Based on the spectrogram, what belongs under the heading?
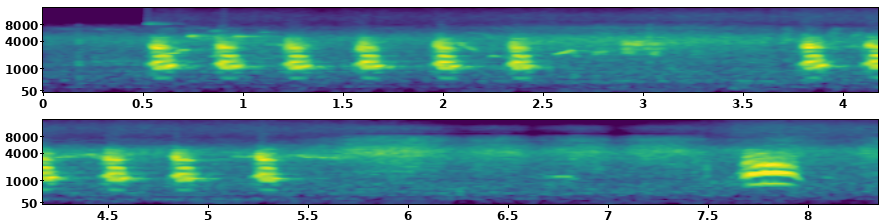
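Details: Common Ravens at a photography hide: one bird calls another, giving two quick runs of short, hoarse croaks about three per second, then the second bird flies in and gives one longer, different call; soft background hiss.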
